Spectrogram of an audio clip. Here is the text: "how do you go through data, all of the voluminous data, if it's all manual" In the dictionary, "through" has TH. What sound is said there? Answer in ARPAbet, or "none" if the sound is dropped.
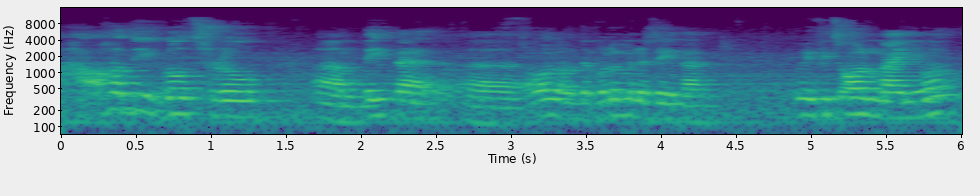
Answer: T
